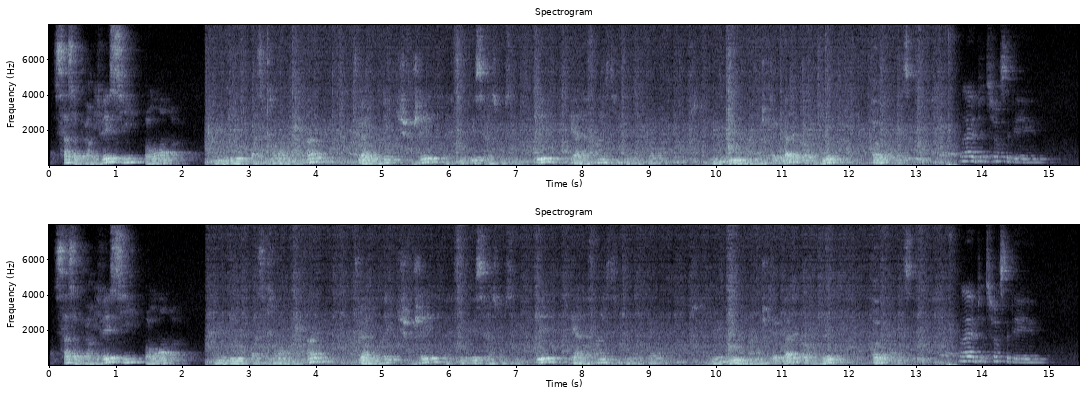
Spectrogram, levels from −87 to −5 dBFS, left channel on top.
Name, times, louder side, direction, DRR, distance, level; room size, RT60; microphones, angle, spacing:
voice 1, 0.1-1.9 2.4-4.1 4.6-9.2 9.6-11.8 12.3-12.9, equal, 55° left, -3 dB, 0.7 m, -27 dB
sound 1, 2.3-13.6, left 2 dB, 90° left, 0.5 m, -35 dB
voice 2, 9.9-10.3 13.6-14.8, right 2 dB, 45° right, 0 dB, 0.4 m, -34 dB
2.2 x 2.1 x 2.7 m, 0.90 s
head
